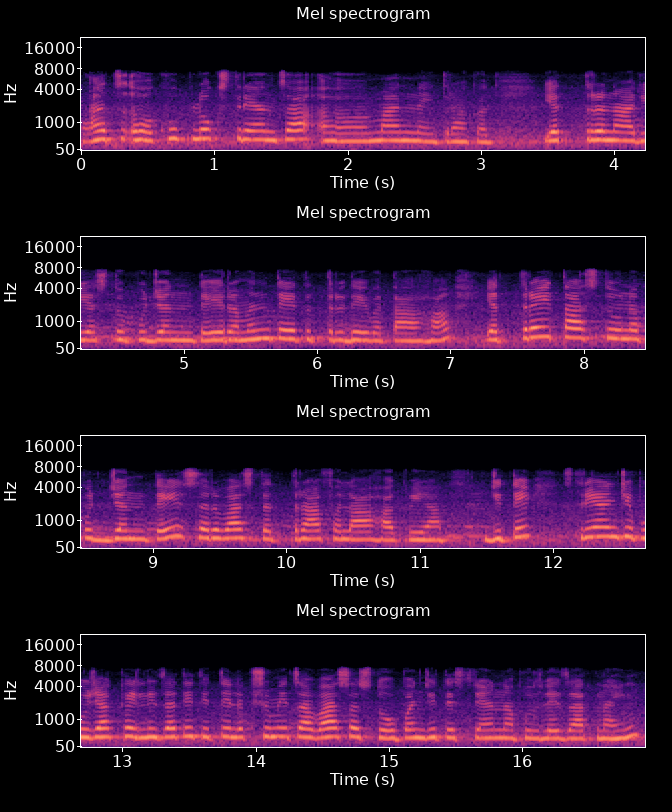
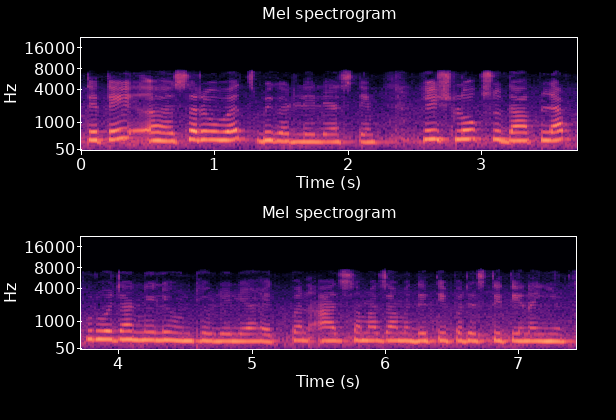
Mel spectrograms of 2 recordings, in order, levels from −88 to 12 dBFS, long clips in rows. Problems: constant background noise, continuous background conversations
